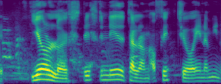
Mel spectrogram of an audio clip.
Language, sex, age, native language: Icelandic, male, 13, Icelandic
